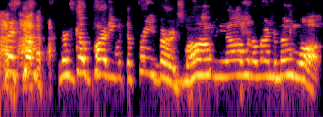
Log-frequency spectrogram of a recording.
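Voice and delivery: put-on high, laughing kid pleading; excited kid. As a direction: beg mom like a thrilled little boy. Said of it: "being an eight-year-old kid".

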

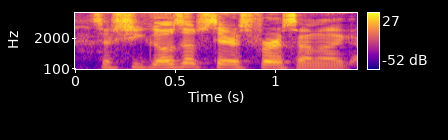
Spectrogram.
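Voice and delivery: usual speaking voice

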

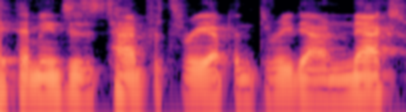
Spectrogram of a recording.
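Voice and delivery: ordinary talk, nothing marked

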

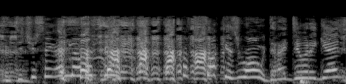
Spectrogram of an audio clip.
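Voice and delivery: rising outraged disbelief, half laughing; retold exasperation. Telling off brother for ordering that way, exasperated.

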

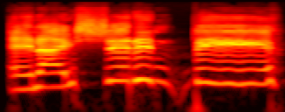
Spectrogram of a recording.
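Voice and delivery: exasperated yell, acted out for laughs; mock yelling. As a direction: act out a parent yelling mid-lecture. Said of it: "I'm yelling while I'm yelling".

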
